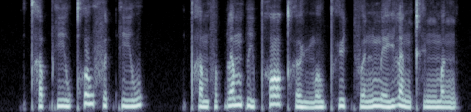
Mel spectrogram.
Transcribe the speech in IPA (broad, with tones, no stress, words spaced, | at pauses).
t̪ʰɐ˨p̚kiː˨˧w kʰo˥wfɵ˨˥t̚kiː˨˥w | pʰɐ˨˩mfɐ˧p̚lɐ˥mpiː˨˩ pʰɔː˥kʰɵ˨˩ɥ mo˨˥wpʰyː˧t̚ fɵ˨˥n me˨˥jlɐ˨nkʰɪ˨˧ŋmɐ˨ŋ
